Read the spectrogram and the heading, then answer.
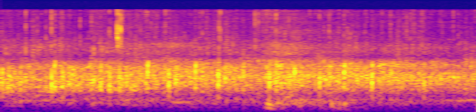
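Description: A crowd claps steadily as people come up on stage, the dense patter of many hands filling the whole short stretch at an even, moderate loudness with no voices standing out.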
